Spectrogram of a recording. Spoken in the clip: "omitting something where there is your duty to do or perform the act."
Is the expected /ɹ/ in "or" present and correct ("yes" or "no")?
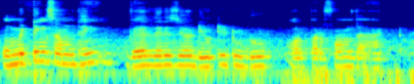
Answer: yes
